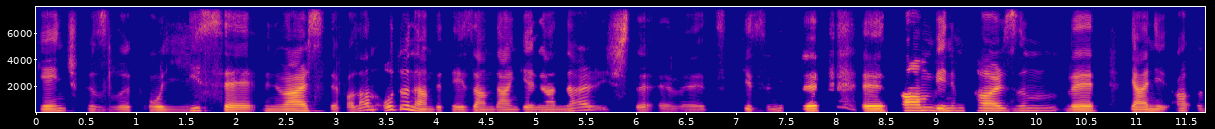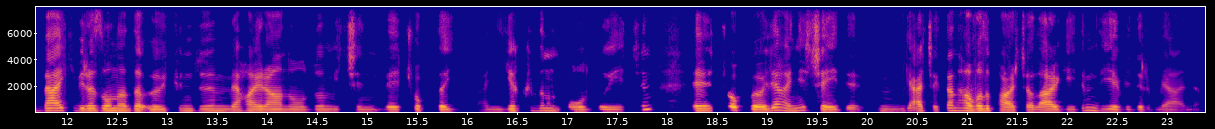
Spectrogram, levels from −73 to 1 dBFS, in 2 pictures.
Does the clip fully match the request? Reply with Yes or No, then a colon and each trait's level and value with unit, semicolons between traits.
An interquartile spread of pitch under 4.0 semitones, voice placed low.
No: average, 3.3 semitones; medium, 160 Hz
